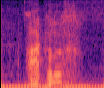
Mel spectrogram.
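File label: "akelig", Dutch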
